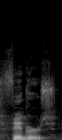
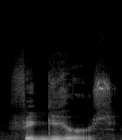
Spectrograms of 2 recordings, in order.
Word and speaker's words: figures: The word is not pronounced figures. It's pronounced figures. We need that ear sound.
